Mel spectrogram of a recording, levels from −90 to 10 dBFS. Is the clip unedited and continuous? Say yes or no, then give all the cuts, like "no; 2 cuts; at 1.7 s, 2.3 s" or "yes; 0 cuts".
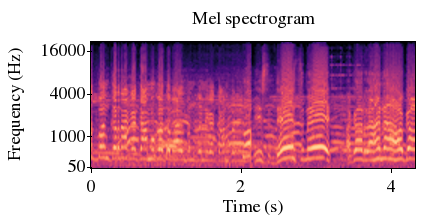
no; 1 cut; at 2.1 s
